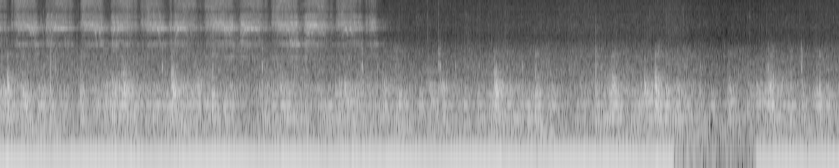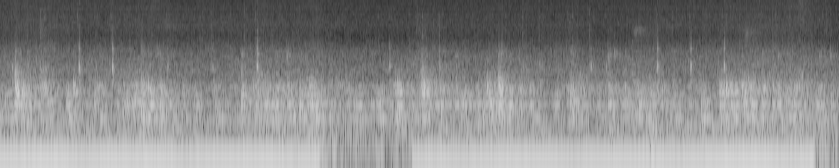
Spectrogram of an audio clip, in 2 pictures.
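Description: A loud, steady low hum that drops out briefly twice, about five and about nine seconds in. A fast, even high-pitched chirping at about four pulses a second runs over it and stops about three seconds in.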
